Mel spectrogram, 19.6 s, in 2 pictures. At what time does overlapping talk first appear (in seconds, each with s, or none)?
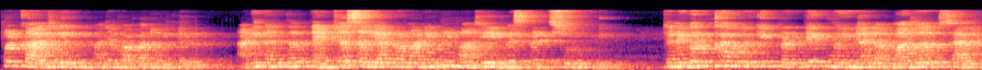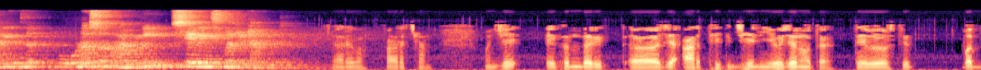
none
